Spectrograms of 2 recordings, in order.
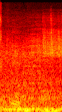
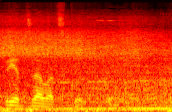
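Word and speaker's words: Предзаводский: PREDZAVODSKAYA STREET STOP pparently, the correct pronunciation is PredzavOdsky, not PredzavodskOy.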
